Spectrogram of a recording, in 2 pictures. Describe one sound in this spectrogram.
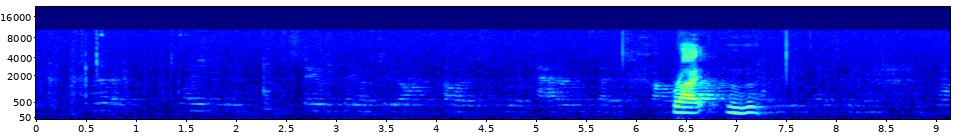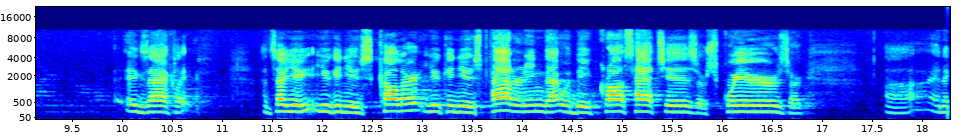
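A man speaks to an audience through a microphone in a large hall.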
